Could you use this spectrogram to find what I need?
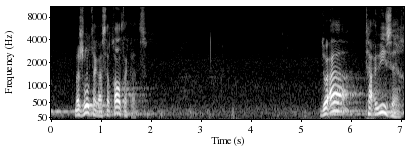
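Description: An elderly man speaks slowly and solemnly into a microphone, with long pauses.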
